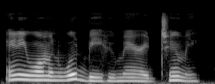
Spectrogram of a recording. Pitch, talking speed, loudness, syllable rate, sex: 180 Hz, 195 wpm, -17 LUFS, 5.7 syllables/s, female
